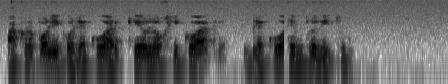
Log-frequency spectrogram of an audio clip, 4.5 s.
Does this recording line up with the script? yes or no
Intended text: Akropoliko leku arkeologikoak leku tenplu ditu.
yes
